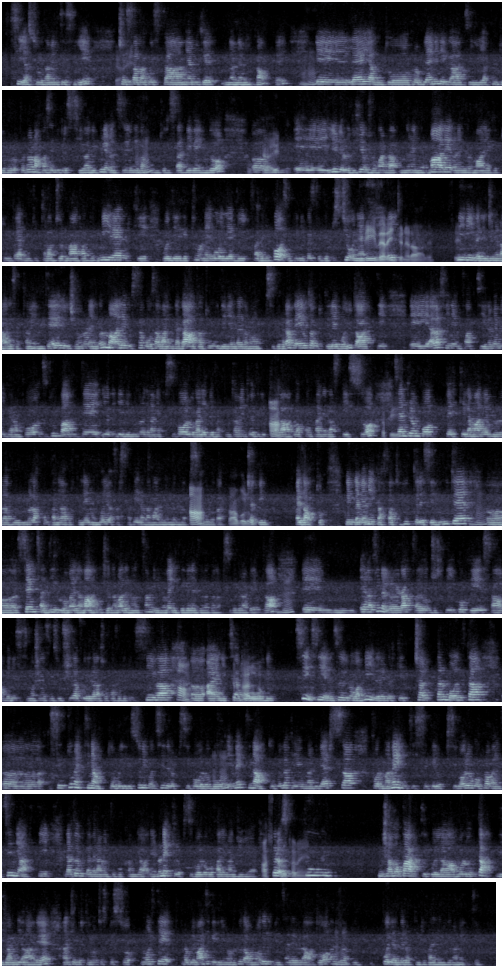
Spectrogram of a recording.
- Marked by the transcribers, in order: static; other background noise; "proprio" said as "propio"; "Cioè" said as "ceh"; tapping; "cioè" said as "ceh"; "cioè" said as "ceh"; "cioè" said as "ceh"
- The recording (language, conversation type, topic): Italian, podcast, Come si può parlare di salute mentale in famiglia?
